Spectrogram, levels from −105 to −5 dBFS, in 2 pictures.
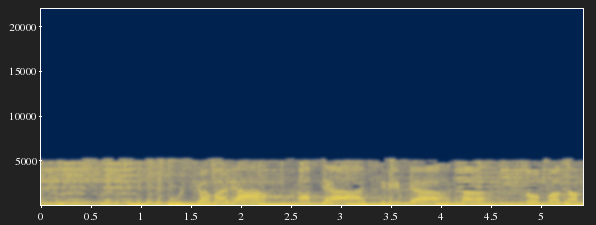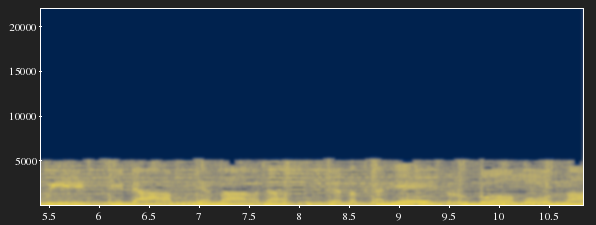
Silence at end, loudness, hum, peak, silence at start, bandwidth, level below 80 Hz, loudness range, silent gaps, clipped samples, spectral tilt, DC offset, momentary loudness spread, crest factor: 0 s; -14 LUFS; none; 0 dBFS; 0 s; 5.4 kHz; -34 dBFS; 2 LU; none; under 0.1%; -7 dB/octave; under 0.1%; 4 LU; 12 dB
